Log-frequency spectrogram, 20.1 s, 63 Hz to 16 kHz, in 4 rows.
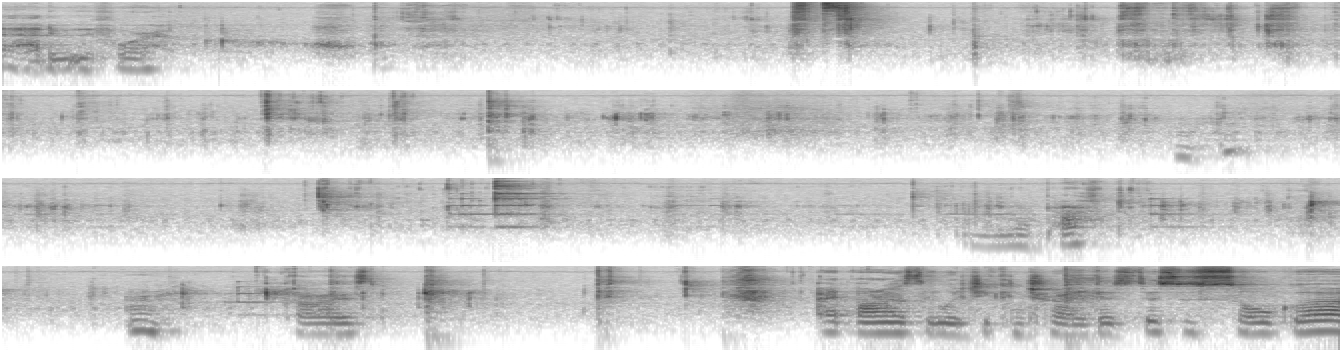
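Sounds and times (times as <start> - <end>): cutlery clinking on a plate: 11.3 - 14.7, 15.8 - 16.2.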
